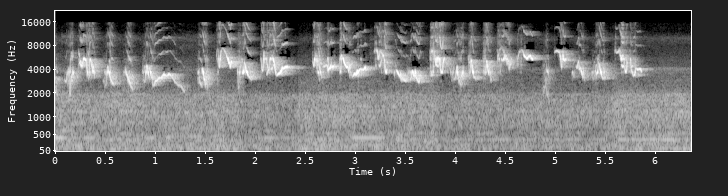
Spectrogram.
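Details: Yellow-fronted canary of Mozambique singing a lively, continuous stream of sharp chirps, downslurred whistles and rolling trills, ending in a moment of quiet.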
